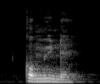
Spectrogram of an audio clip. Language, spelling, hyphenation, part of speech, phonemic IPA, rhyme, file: Dutch, commune, com‧mu‧ne, noun, /ˌkɔˈmynə/, -ynə, Nl-commune.ogg
- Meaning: a commune (community living together with common property)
